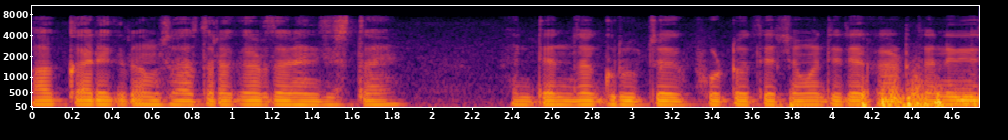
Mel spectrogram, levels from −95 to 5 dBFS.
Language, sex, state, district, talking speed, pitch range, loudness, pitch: Marathi, male, Maharashtra, Aurangabad, 165 wpm, 115-120 Hz, -19 LUFS, 120 Hz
